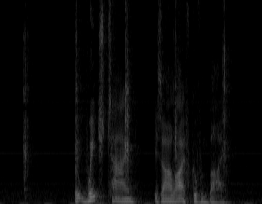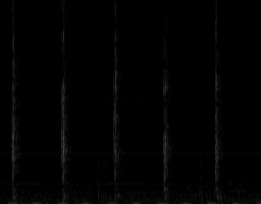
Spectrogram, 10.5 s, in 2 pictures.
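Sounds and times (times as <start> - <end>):
clock ticking: 0.4 - 0.7, 1.4 - 1.8, 2.4 - 2.7, 3.4 - 4.6, 5.4 - 5.7, 6.4 - 6.7, 7.5 - 7.8, 8.4 - 8.8, 9.4 - 9.8
speech: 1.5 - 4.6.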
